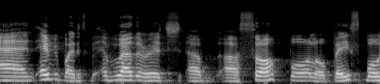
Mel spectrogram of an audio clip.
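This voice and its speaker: In a normal speaking voice, a woman talks at a fairly slow pace and a fairly low pitch, with ordinary pitch variation over a quiet background. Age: 60s. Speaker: communications consultant. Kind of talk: podcast interview. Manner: reflective, conversational.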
